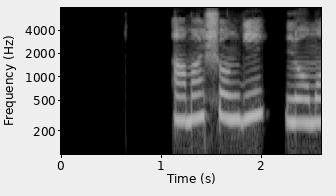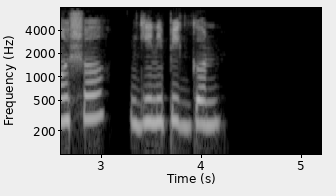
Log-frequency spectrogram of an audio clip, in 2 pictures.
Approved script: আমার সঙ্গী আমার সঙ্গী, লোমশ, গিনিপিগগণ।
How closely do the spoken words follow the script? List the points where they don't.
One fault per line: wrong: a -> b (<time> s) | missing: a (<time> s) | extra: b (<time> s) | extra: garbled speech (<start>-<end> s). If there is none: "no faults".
missing: আমার সঙ্গী (1.9 s)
